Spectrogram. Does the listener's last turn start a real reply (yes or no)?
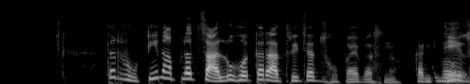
no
